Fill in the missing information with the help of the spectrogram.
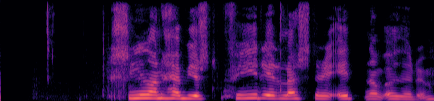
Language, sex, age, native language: Icelandic, male, 11, Icelandic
